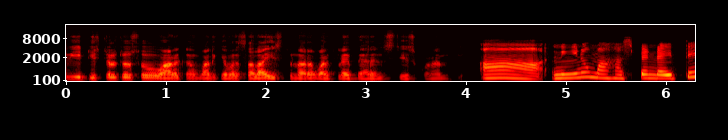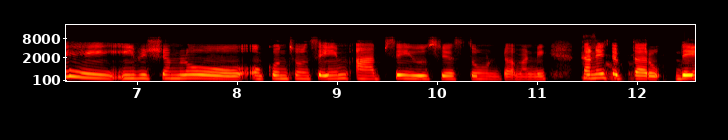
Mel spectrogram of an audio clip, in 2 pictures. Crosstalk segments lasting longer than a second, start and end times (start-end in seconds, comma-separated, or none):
none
